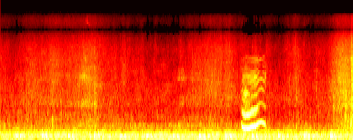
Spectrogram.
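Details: Stray cat among a crowd of strays gathering around: a single short, wavering meow midway through, rising and dipping in pitch, over steady low rumbling background noise.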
